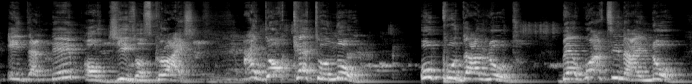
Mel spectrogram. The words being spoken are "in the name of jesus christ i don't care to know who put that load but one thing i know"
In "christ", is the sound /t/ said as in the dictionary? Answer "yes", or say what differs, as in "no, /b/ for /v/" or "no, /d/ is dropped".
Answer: yes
